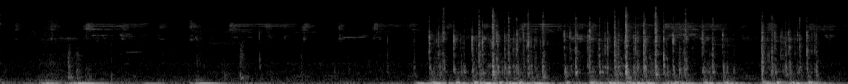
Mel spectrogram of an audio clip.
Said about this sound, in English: Hang on, I've typed in the question again.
